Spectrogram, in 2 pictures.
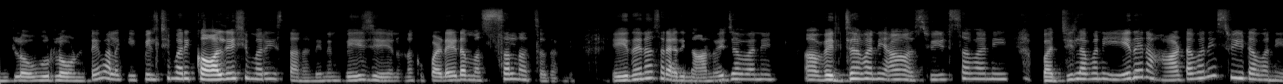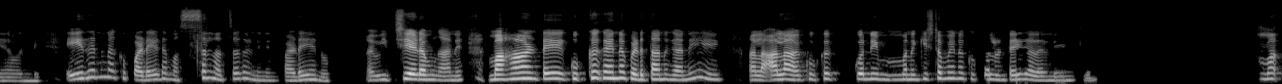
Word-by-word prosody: ఇంట్లో, 175 Hz, +2 st, -2 dB, 0.2 s
ఊర్లో 190 Hz, 0 st, +1 dB
ఉంటే 165 Hz, +7 st, -6 dB
వాళ్ళకి 225 Hz, -5 st, -3 dB
పిలిచి 230 Hz, +3 st, -5 dB
మరి 265 Hz, +1 st, +2 dB
కాల్ 225 Hz, 0 st, +11 dB
జేసి 275 Hz, +2 st, 0 dB
మరి 245 Hz, +1 st, -3 dB
ఇస్తానండి. 165 Hz, -9 st, -8 dB
నేను 180 Hz, 0 st, -9 dB
వేస్ట్ 200 Hz, +3 st, -2 dB
జేయను. 170 Hz, -1 st, -5 dB
నాకు 180 Hz, 0 st, -13 dB
పడేయడం 200 Hz, +4 st, +2 dB
అస్సలు 245 Hz, +7 st, -2 dB
నచ్చదండి. 155 Hz, -6 st, -11 dB, 0.5 s
ఏదైనా 235 Hz, +8 st, +2 dB
సరే 255 Hz, -5 st, +1 dB
అది 185 Hz, -, -4 dB
నాన్ 160 Hz, +3 st, -4 dB
వెజ్ 210 Hz, +4 st, -3 dB
అవ్వని, 235 Hz, -1 st, -5 dB, 0.4 s
ఆహ్, 210 Hz, -1 st, +1 dB
వెజ్ 210 Hz, +2 st, +3 dB
అవ్వని, 255 Hz, -1 st, 0 dB
ఆహ్, 230 Hz, -1 st, +1 dB
స్వీట్సవ్వని, 250 Hz, +4 st, -6 dB, 0.4 s
బజ్జీలవని, 250 Hz, +9 st, -1 dB, 0.2 s
ఏదైనా 320 Hz, 0 st, -1 dB
హాటవ్వని, 250 Hz, -, -1 dB
స్వీటవ్వనివ్వండి, 190 Hz, -, -4 dB, 0.4 s
ఏదైనా 330 Hz, +5 st, -1 dB
నాకు 290 Hz, -3 st, -9 dB
పడేయడం 220 Hz, +4 st, -2 dB
అస్సలు 305 Hz, -1 st, -4 dB
నచ్చదండి. 245 Hz, -2 st, -6 dB
నేను 180 Hz, 0 st, -15 dB
పడేయను. 195 Hz, -1 st, -3 dB, 0.4 s
అవి 200 Hz, +1 st, -4 dB
ఇచ్చేయడం 230 Hz, +1 st, +6 dB
గానీ 195 Hz, +1 st, -3 dB, 0.4 s
మహా 250 Hz, +3 st, +8 dB
అంటే 260 Hz, 0 st, +3 dB, 0.2 s
కుక్కకైనా 290 Hz, +2 st, +4 dB
పెడతాను 235 Hz, 0 st, +3 dB
గానీ 240 Hz, +9 st, -2 dB, 0.5 s
అలా 200 Hz, -2 st, +2 dB
అలా 230 Hz, +1 st, +5 dB, 0.2 s
కుక్కక్ 250 Hz, +2 st, -4 dB, 0.2 s
కొన్ని 250 Hz, 0 st, +3 dB, 0.3 s
మనకిష్టమైన 260 Hz, +4 st, -2 dB
కుక్కలుంటాయి 225 Hz, -1 st, -3 dB
గదండీ 190 Hz, -2 st, -5 dB
ఇంట్లో. 195 Hz, +3 st, -13 dB, 1.8 s
మ -, -, 0 dB
225 Hz, 130 wpm, -23 LUFS, 195-255 Hz, 1.8 s, కాల్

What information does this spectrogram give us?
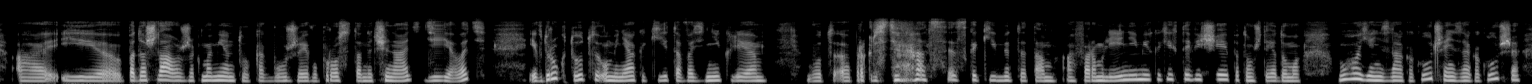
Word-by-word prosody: А, 165 Hz, -1 st, -1 dB
и 175 Hz, -2 st, 0 dB
подошла 195 Hz, +1 st, +5 dB
уже 175 Hz, 0 st, -2 dB
к 180 Hz, -, -11 dB
моменту, 185 Hz, -3 st, +2 dB
как 170 Hz, -1 st, -7 dB
бы 155 Hz, -, -9 dB
уже 170 Hz, -1 st, -2 dB
его 165 Hz, -1 st, -2 dB
просто 180 Hz, 0 st, -2 dB
начинать 170 Hz, +3 st, +1 dB
делать. 175 Hz, -, -1 dB, 0.4 s
И -, -, +2 dB
вдруг 225 Hz, +11 st, +2 dB
тут 215 Hz, +3 st, 0 dB
у 205 Hz, -, +1 dB
меня 185 Hz, +1 st, +3 dB
какие-то 180 Hz, -1 st, -5 dB
возникли 175 Hz, +1 st, 0 dB, 0.5 s
вот, 165 Hz, -1 st, -6 dB
э, 165 Hz, -, -2 dB
прокрастинация 205 Hz, +5 st, +1 dB
с -, -, -8 dB
какими-то 185 Hz, -3 st, -3 dB
там 165 Hz, 0 st, -2 dB
оформлениями 180 Hz, +6 st, +2 dB
каких-то 230 Hz, +1 st, -4 dB
вещей, 225 Hz, 0 st, +2 dB
потому 195 Hz, -3 st, -3 dB
что 170 Hz, -, -5 dB
я 170 Hz, -, 0 dB
думаю: 165 Hz, -1 st, -1 dB, 0.4 s
"О, 240 Hz, +4 st, +4 dB
я 210 Hz, -6 st, +4 dB
не 190 Hz, -, +4 dB
знаю, 180 Hz, 0 st, -1 dB
как 165 Hz, -1 st, -11 dB
лучше. 235 Hz, -1 st, 0 dB
Я -, -, +3 dB
не 185 Hz, -, +1 dB
знаю, 170 Hz, -1 st, -2 dB
как 165 Hz, +3 st, -8 dB
лучше". 230 Hz, -3 st, +2 dB
180 Hz, 170 wpm, -23 LUFS, 170-205 Hz, 0.5 s, подошла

